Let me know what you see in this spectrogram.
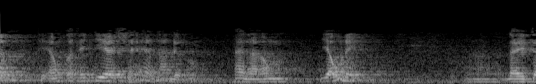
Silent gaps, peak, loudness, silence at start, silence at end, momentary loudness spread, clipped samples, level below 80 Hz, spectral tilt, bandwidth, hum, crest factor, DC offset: none; -10 dBFS; -29 LUFS; 0 s; 0 s; 18 LU; under 0.1%; -54 dBFS; -10 dB/octave; 5.8 kHz; none; 18 dB; under 0.1%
